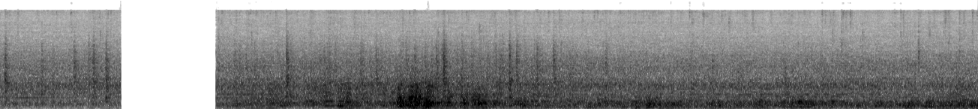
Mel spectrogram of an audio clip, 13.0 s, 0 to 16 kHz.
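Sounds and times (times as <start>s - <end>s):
raindrops tapping: 0.0s - 1.6s, 2.9s - 13.0s
steady rain: 0.0s - 1.6s, 2.9s - 13.0s
thunder rumbling: 2.9s - 13.0s.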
